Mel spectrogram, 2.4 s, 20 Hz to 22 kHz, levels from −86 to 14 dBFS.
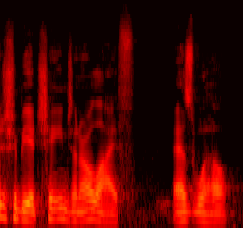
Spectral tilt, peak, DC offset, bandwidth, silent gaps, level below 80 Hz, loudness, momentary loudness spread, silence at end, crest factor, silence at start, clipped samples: -4.5 dB/octave; -22 dBFS; under 0.1%; 17 kHz; none; -76 dBFS; -39 LUFS; 9 LU; 0.15 s; 16 dB; 0 s; under 0.1%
